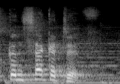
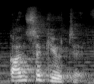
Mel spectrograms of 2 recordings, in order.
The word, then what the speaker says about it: consecutive: word is pronounced development this word is consecutive not consecutive this word is aluminum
